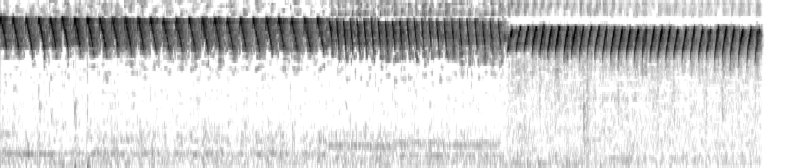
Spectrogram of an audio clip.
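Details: Canary song material recorded for training other songbirds: a long, very high, fast rolling trill of evenly pulsed notes that shifts to a slightly lower trill after about five seconds, then stops abruptly.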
